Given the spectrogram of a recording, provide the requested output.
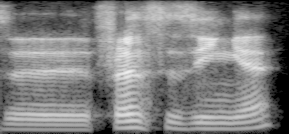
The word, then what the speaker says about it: francesinha: How do you pronounce it? no, it's a traditional meal from the Porto area, which is francesinha, which is Francesinha, basically yes.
